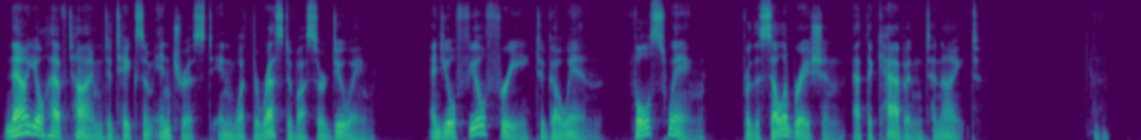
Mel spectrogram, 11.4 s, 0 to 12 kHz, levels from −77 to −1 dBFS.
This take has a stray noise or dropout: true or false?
true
